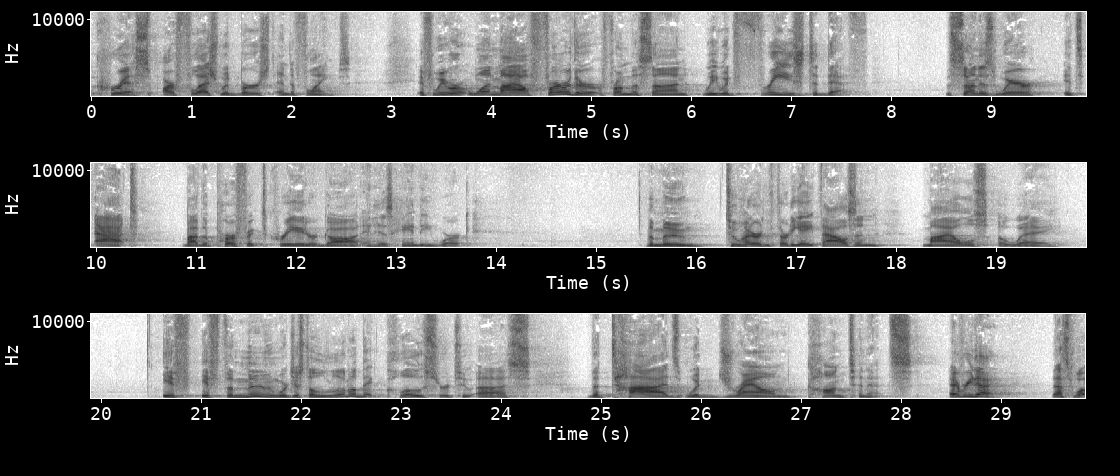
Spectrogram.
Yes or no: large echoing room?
yes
